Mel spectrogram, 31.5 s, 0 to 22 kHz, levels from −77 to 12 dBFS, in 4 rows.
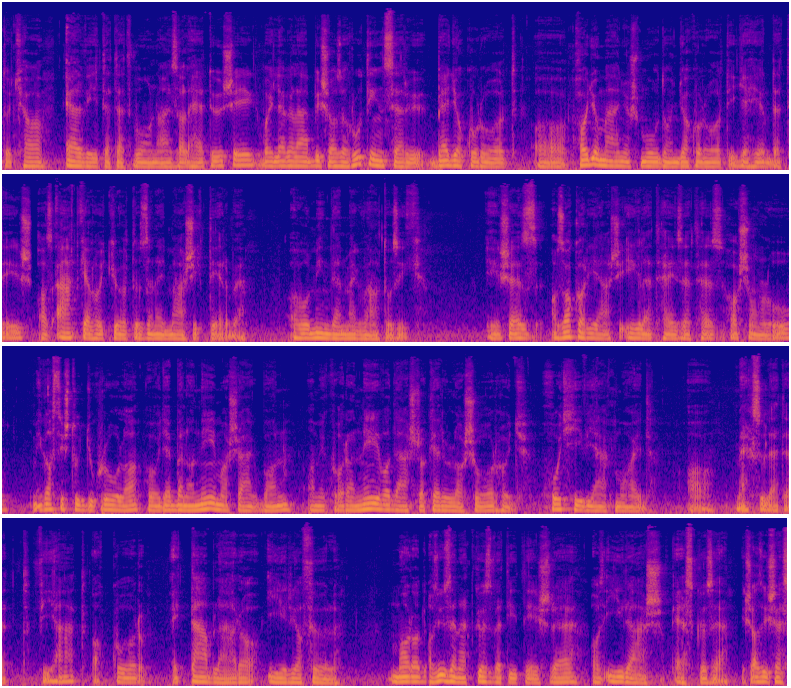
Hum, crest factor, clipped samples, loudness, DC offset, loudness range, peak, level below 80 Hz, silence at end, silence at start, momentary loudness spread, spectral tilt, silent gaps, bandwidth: none; 16 dB; under 0.1%; -18 LUFS; under 0.1%; 3 LU; -2 dBFS; -36 dBFS; 0 s; 0 s; 8 LU; -6.5 dB/octave; none; 17.5 kHz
